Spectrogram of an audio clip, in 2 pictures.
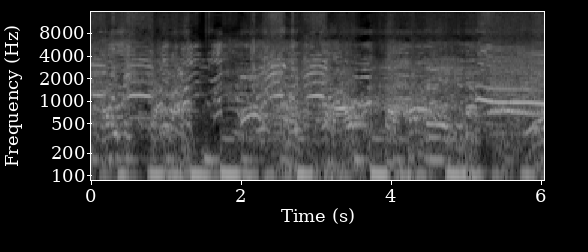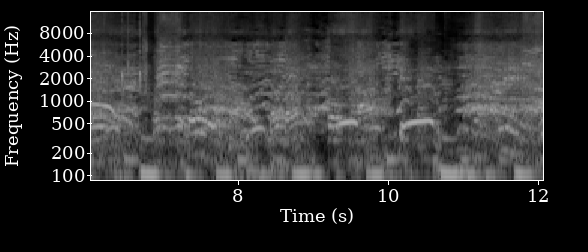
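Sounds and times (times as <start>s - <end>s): crowd shouting: 0.0s - 12.0s
drum beat: 1.5s - 8.9s.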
